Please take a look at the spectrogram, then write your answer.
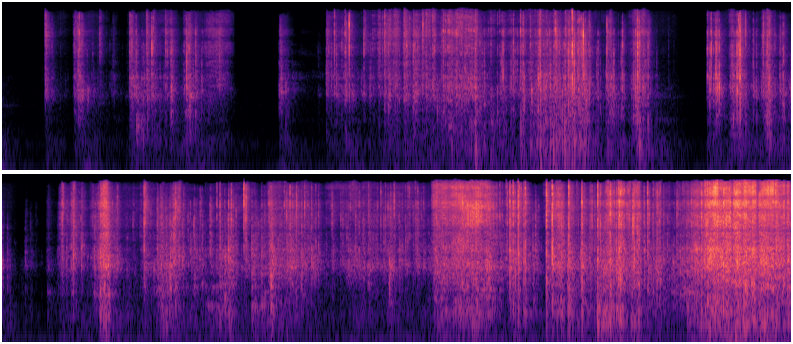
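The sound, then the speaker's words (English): Silver snowflake-patterned wrapping paper with alternating shiny finishes crinkles and rustles in irregular bursts with brief pauses as a gift is unwrapped, growing louder and denser toward the end as it is torn open. No one speaks. “It is a Christmas tree, or no, more of a snowflake wrapping paper.”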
